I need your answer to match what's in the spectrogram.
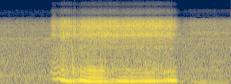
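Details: Sleeping dog snoring loudly: one drawn-out rattling snore with a steady buzzing tone; snoring.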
